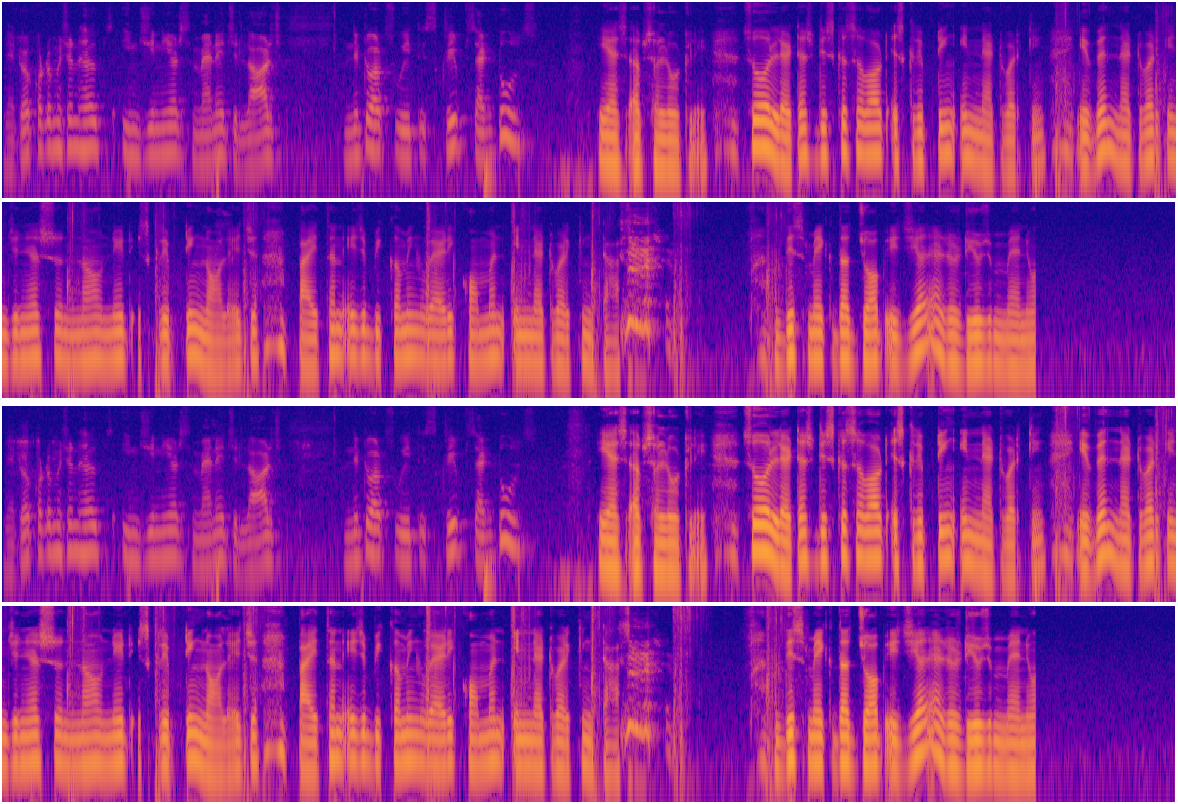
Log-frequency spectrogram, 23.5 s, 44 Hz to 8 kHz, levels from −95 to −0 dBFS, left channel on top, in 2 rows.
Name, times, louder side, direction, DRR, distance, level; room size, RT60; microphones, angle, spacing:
voice 1, 0.0-3.0 3.4-5.3 17.9-18.6, left 1 dB, 15° left, 4.4 m, -41 dB
voice 2, 6.0-17.9 19.2-22.1, right 2 dB, 85° right, 1.1 m, -30 dB
sound 1, 10.5-11.0 11.5-11.8 12.4-12.7 13.2-13.6 14.1-14.5 16.0-16.3 16.8-17.1 17.6-17.9 18.4-18.8 19.4-19.7, right 5 dB, 50° right, 3.5 m, -44 dB
head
